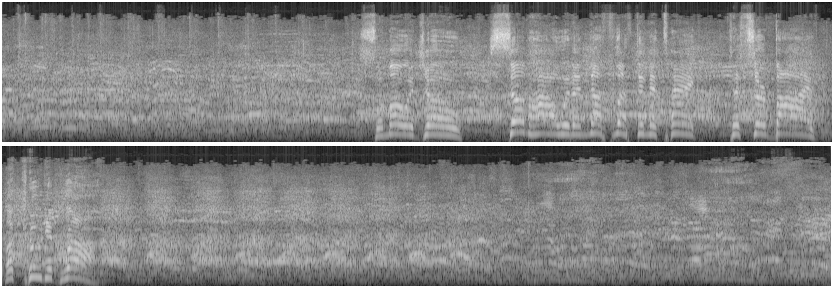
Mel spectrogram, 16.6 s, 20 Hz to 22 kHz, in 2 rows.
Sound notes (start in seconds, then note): 3.4 crowd cheering; 4.9 crowd chatter; 10.6 crowd chatter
